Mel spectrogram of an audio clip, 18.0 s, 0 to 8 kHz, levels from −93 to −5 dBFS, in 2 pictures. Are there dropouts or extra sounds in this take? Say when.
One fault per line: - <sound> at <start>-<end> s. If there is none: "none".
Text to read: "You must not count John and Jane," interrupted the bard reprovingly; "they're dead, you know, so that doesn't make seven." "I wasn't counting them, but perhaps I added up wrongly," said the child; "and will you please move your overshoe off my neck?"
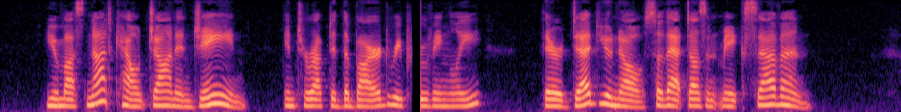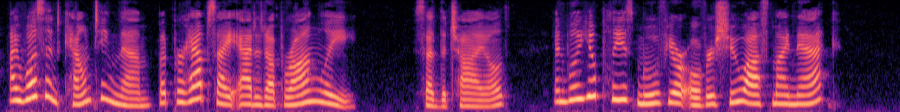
- dropout at 4.1-4.2 s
